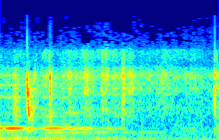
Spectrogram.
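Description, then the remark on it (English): Crackly static from a radio set with a faint steady hum and scattered sharp pops, shifting slightly as if a dial is being turned between stations, none of which are on; fairly quiet and with no voices. “Can hear static, but none of the stations are on now.”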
